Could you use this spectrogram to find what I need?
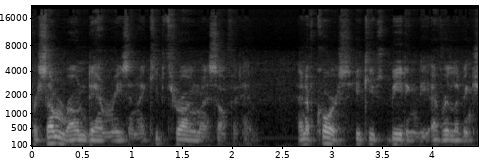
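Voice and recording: Someone is reading aloud in a natural voice.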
